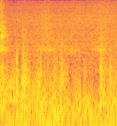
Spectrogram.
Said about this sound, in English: See how that wind just keeps coming up?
